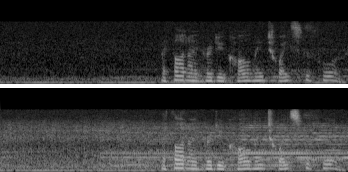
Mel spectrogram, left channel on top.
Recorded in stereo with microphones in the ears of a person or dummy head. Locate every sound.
1.6 s a man speaking: 25° right (ahead or behind), 0.7 m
